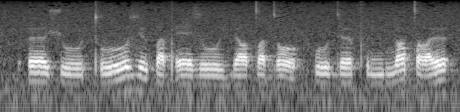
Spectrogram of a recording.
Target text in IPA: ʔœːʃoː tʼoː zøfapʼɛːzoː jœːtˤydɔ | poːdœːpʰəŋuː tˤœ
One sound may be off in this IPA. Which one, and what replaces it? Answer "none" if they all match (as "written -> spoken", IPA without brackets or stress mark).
none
